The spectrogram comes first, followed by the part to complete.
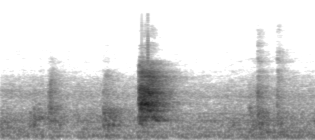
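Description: A Chow Chow puppy gives short, sharp yips, one clearly louder than the rest.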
